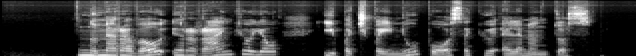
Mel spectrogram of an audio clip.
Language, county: Lithuanian, Marijampolė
